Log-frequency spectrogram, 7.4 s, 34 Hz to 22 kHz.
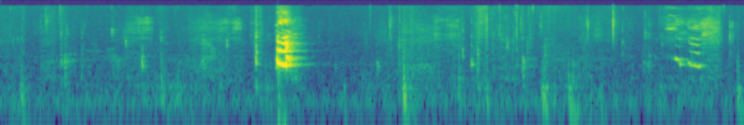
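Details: A 10-week-old Bluetick Coonhound puppy cries with a sharp, high yelp, then a softer falling whine, and an adult Black and Tan Coonhound comes to its rescue.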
